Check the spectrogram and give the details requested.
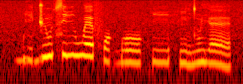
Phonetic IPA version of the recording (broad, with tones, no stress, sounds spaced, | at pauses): ɡ͡b i˨ d͡ʒ ũ˦ s iː˦ w ɛ˦ f ɔ˨ ɡ͡b oː˨ k iː˨ h ĩ˨ d ũ˦ j ɛ˦˨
